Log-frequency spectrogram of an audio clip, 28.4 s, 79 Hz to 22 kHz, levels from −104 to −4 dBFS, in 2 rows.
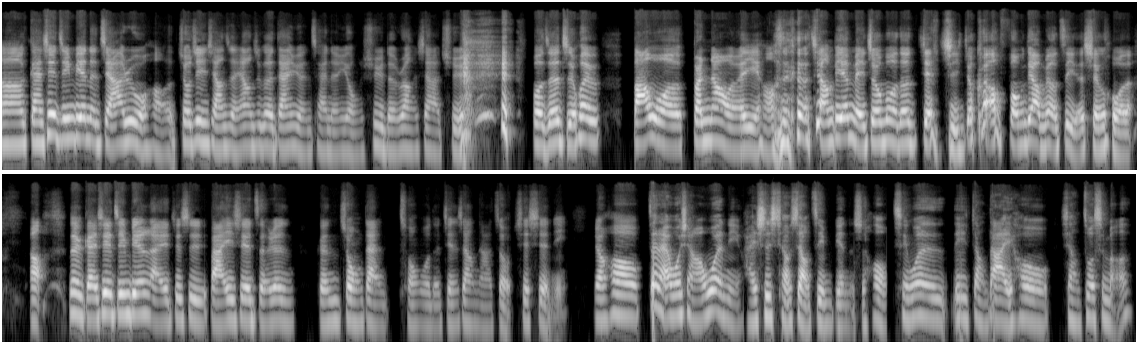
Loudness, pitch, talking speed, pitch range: -25 LUFS, 175 Hz, 260 characters per minute, 160-205 Hz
